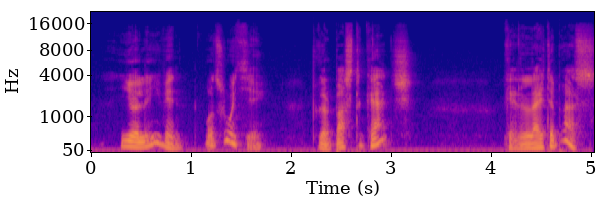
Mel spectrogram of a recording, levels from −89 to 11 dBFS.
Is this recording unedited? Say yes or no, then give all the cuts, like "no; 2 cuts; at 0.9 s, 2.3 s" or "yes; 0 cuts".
no; 2 cuts; at 1.3 s, 4.1 s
